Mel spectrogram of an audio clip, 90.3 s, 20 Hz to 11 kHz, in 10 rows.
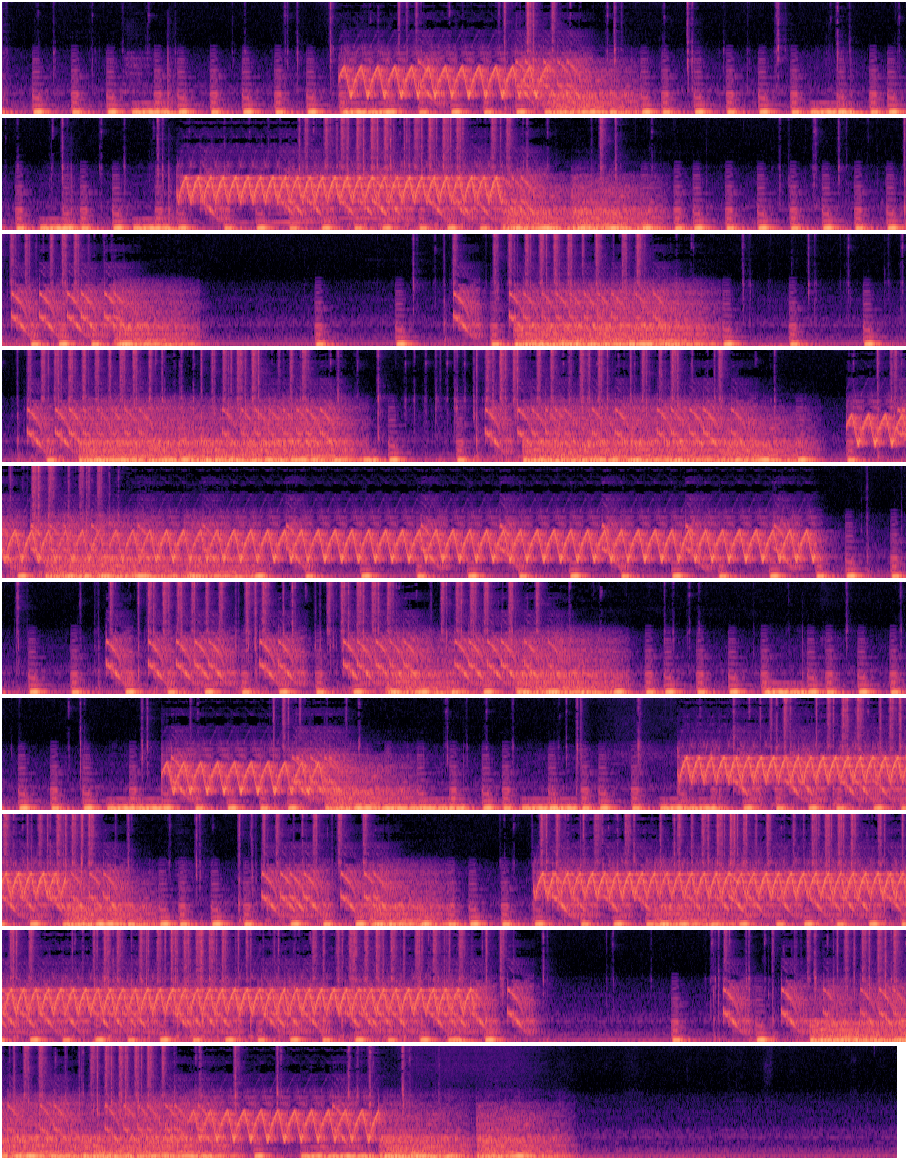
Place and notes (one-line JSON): {"date": "2010-05-22 17:57:00", "description": "playing with asteroids, glorious electronic game of my youth-online version", "latitude": "42.85", "longitude": "13.59", "altitude": "147", "timezone": "Europe/Rome"}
